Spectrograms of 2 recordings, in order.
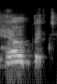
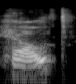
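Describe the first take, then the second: First: The ending is said as an extra syllable. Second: The ending is said as a short T sound. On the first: The speaker calls it wrong. "No vayan a decir que help it" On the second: The speaker calls it right. "La pronunciación correcta sería helped, porque termina en P"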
